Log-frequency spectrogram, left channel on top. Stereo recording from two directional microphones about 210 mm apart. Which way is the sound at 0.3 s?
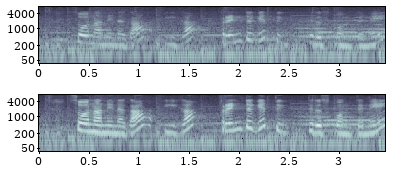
55° right (ahead or behind).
